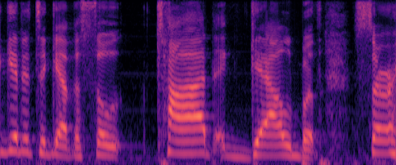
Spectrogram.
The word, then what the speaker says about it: Galberth: to get it right so how do you pronounce it okay so it's Galbraith all right we're going to get it together so Todd Galbraith sir how are you doing awesome listen I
